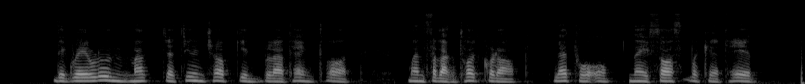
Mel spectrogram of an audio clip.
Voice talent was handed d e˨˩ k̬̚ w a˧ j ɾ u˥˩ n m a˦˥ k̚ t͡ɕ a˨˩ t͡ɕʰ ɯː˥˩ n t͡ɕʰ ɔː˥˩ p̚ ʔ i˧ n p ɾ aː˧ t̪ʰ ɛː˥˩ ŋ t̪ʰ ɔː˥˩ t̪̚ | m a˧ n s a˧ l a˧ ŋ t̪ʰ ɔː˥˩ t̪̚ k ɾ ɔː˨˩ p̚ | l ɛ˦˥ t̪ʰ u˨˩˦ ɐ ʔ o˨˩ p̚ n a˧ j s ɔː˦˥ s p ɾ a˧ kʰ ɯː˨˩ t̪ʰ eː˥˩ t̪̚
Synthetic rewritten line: d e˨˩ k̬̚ w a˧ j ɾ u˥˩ n m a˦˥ k̚ t͡ɕ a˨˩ t͡ɕʰ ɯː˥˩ n t͡ɕʰ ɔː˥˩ p̚ k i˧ n p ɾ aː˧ t̪ʰ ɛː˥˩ ŋ t̪ʰ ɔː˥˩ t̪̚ | m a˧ n s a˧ l a˨˩ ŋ t̪ʰ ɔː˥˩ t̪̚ k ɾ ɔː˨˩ p̚ | l ɛ˦˥ t̪ʰ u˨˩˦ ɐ ʔ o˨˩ p̚ n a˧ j s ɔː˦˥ s p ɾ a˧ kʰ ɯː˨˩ t̪ʰ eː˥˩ t̪̚

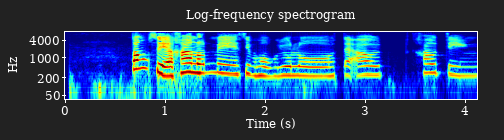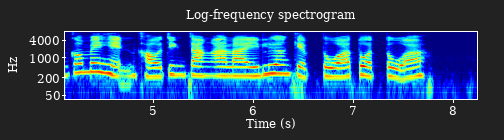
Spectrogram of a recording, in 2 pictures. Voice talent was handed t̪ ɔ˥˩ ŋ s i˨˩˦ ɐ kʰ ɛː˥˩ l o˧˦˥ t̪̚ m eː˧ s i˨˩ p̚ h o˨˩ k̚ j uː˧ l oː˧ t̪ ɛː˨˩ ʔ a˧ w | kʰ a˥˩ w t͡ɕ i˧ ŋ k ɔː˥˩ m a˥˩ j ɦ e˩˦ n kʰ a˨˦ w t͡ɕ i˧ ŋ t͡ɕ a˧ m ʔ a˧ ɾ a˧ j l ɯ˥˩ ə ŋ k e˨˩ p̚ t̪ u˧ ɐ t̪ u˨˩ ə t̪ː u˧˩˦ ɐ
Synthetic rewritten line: t̪ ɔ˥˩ ŋ s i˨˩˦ ɐ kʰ aː˥˩ l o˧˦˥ t̪̚ m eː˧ s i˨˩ p̚ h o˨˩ k̚ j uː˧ l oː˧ t̪ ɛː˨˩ ʔ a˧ w | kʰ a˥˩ w t͡ɕ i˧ ŋ k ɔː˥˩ m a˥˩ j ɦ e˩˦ n kʰ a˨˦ w t͡ɕ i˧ ŋ t͡ɕ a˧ ŋ ʔ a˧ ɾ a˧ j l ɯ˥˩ ə ŋ k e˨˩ p̚ t̪ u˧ ɐ t̪ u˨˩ ə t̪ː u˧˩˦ ɐ

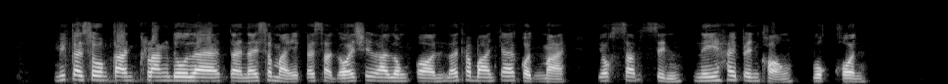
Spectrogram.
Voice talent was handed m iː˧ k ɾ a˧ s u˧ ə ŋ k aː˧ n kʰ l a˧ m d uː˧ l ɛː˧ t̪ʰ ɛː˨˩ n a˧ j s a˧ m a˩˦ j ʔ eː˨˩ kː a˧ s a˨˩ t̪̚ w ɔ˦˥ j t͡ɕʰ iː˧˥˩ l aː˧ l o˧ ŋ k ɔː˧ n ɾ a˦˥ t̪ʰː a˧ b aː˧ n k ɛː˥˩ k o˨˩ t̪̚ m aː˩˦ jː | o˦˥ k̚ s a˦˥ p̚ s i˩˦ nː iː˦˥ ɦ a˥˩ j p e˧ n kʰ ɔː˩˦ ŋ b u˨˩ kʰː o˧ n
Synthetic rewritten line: m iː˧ k ɾ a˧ s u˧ ə ŋ k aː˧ n kʰ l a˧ ŋ d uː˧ l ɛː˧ t̪ ɛː˨˩ n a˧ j s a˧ m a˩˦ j ʔ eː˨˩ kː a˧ s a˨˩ t̪̚ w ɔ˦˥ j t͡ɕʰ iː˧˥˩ l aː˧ l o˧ ŋ k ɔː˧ n ɾ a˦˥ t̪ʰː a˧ b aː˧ n k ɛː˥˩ k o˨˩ t̪̚ m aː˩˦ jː | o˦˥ k̚ s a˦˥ p̚ s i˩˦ nː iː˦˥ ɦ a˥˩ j p e˧ n kʰ ɔː˩˦ ŋ b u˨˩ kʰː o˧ n

